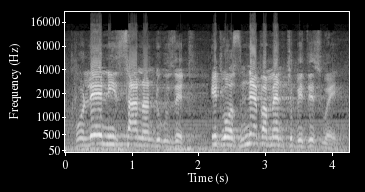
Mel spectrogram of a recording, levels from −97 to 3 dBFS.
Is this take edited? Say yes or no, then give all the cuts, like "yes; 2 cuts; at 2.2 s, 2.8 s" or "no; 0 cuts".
yes; 1 cut; at 2.0 s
